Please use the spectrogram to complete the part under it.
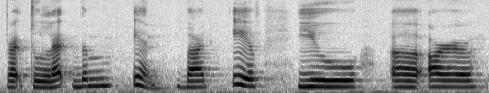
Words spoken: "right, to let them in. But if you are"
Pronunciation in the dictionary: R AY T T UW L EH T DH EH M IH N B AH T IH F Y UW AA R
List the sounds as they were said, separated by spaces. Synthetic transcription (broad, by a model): R AY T T UW L EH T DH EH M IH N B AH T IH F Y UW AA R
